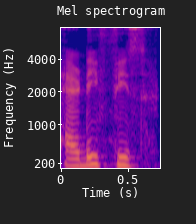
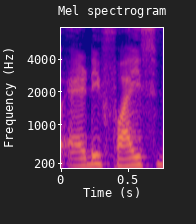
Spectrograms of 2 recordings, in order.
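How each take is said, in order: First: एडिफिस said with a short final "fis", like edi-fis; एडिफिस, ending in a clipped "fis"; correct pronunciation. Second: एडिफाइस said with a long "fais" ending, like edi-fice; common mispronunciation. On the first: Teacher showing students the correct way: एडिफिस with a short "fis". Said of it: "इसका जो correct pronunciation है". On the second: Teacher quoting the wrong form students use: एडिफाइस ending "fais". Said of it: "कुछ लोग इसको एडिफाइस भी बोलते हैं". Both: Shown as a demonstration.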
